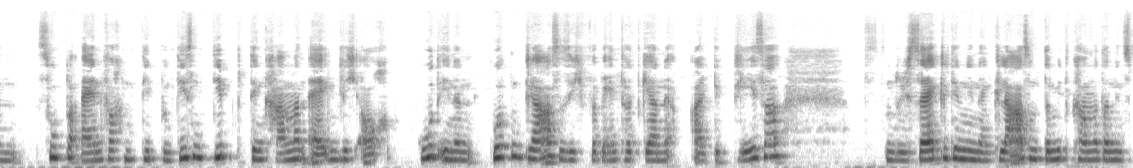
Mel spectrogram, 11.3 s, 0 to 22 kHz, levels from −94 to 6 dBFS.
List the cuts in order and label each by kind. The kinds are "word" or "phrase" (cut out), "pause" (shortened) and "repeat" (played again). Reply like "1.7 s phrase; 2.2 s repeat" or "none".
none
